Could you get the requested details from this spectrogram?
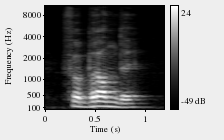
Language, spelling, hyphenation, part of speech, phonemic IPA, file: Dutch, verbrande, ver‧bran‧de, verb, /vərˈbrɑn.də/, Nl-verbrande.ogg
- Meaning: 1. singular present subjunctive of verbranden 2. inflection of verbrand: masculine/feminine singular attributive 3. inflection of verbrand: definite neuter singular attributive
